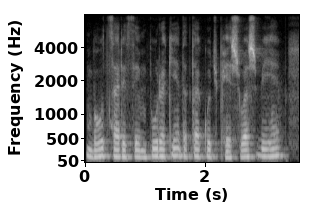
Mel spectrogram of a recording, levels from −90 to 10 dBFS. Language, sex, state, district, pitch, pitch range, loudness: Hindi, male, Jharkhand, Ranchi, 140 Hz, 135-145 Hz, -15 LUFS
